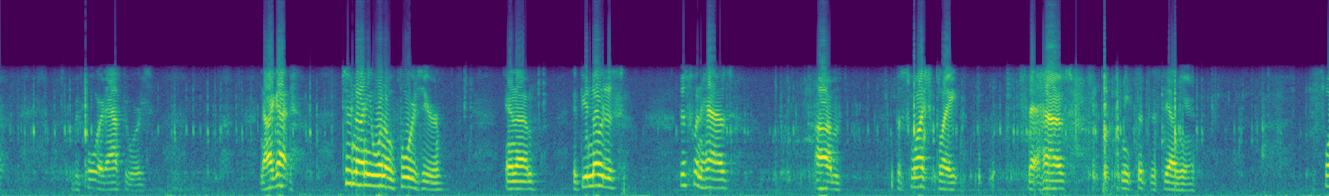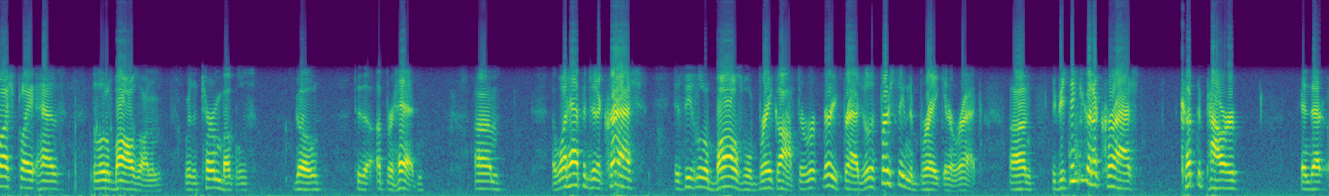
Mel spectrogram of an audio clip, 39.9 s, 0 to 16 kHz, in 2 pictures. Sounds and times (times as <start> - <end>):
Speech: 1.1 - 2.3, 3.9 - 4.5, 5.1 - 6.7, 7.6 - 9.5, 10.2 - 11.1, 12.2 - 12.7, 13.4 - 14.5, 15.4 - 16.2, 16.8 - 18.0, 19.7 - 26.4, 27.0 - 27.5, 28.2 - 38.6, 39.4 - 39.8.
